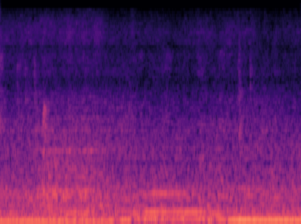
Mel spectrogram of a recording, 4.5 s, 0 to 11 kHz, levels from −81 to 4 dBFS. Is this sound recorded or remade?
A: recorded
